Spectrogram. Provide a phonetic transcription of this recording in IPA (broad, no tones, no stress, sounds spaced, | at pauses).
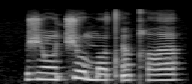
ʒ õ t͡ʃ o m ɔ tʼ ɛ̃ qʰ a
